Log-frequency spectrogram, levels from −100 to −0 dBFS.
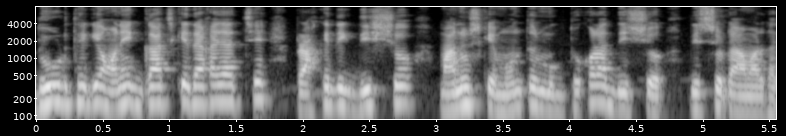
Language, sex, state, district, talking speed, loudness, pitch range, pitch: Bengali, male, West Bengal, Jhargram, 160 wpm, -21 LUFS, 130-165 Hz, 155 Hz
